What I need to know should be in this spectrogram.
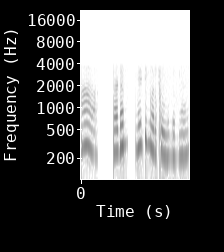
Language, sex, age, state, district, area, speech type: Tamil, female, 18-30, Tamil Nadu, Mayiladuthurai, rural, conversation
